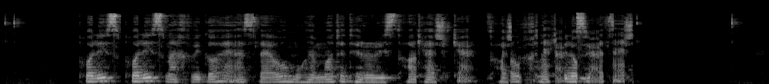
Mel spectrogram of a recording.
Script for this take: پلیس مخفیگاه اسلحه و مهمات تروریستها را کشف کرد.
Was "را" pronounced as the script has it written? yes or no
no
